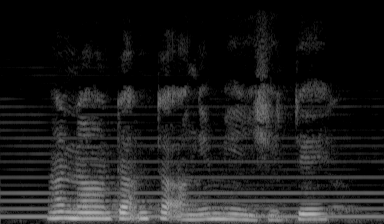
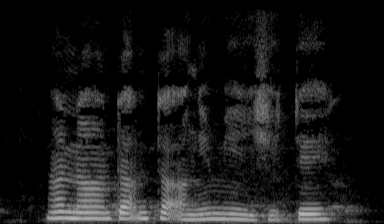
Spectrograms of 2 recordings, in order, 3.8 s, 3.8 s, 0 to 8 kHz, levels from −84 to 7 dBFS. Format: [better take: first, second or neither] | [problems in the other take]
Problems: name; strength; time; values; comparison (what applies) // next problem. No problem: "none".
second | background sound (Bowed string instrument); 12 dB below the speech // room echo; dies away in 1.9 s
